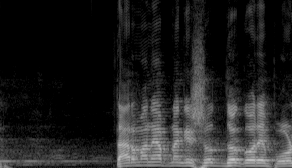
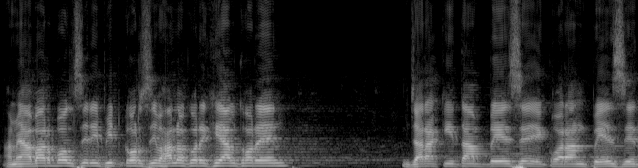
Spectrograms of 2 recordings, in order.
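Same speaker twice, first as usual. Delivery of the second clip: normal talking voice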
